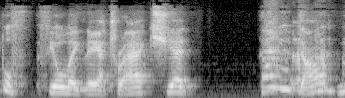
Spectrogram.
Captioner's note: laughs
